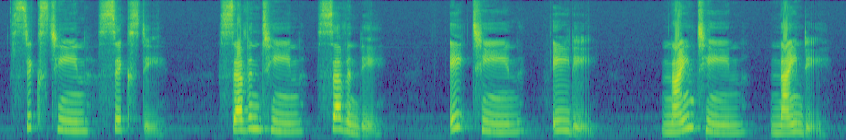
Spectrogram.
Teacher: both the stress and the sound of the tea are different we stress teens on the second syllable and tens on the first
